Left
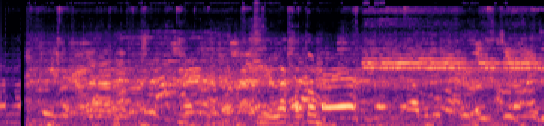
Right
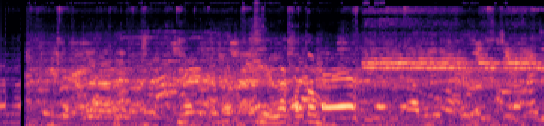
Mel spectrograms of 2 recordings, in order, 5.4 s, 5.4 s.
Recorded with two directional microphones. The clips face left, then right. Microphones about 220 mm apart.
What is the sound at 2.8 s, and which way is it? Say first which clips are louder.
Speech: left 2 dB; centre (ahead or behind).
